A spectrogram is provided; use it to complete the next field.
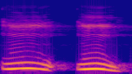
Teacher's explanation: ई यानी कि क्या हो रहा है तालु से आवाज निकल रहा है। तो ई का उच्चारण कहाँ से होता है तो ताली से होता है।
